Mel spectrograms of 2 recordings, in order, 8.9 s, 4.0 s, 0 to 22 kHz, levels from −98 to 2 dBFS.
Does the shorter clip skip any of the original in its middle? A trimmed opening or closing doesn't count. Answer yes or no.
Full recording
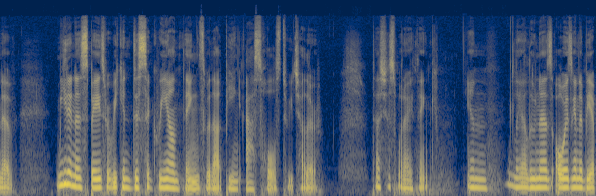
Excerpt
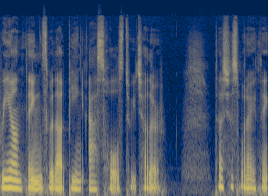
no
